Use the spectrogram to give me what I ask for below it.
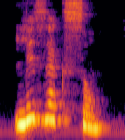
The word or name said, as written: accents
